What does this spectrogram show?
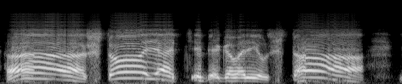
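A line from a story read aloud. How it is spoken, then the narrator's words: Gleeful shouting and whooping. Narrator (Russian): Егорша закричал, заулюлюкал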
